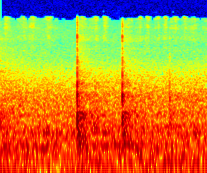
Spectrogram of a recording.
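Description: Stylus pen writing on an interactive whiteboard screen: faint strokes and scratches, with two sharper taps about three-quarters of a second and just over a second in.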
